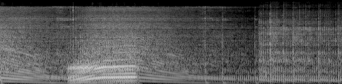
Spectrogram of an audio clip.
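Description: STIHL MS250 chainsaw under repair running on its own, the engine revving up sharply, holding a high buzzing whine briefly, then dropping back to a rough idle before a short rise again.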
